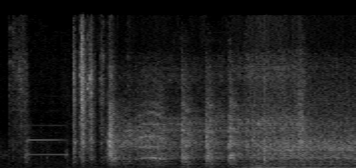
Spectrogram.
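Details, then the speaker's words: Mazda Miata after installing a used Flyin' Miata muffler, gasket fit uncertain, first start: quick catch, then steady, deep, even idle with low rumble and noticeably deeper reverberation; normal start-up and idle. "whoa it definitely was low it definitely was like a deeper sound wow oh wow this is quite deep"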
